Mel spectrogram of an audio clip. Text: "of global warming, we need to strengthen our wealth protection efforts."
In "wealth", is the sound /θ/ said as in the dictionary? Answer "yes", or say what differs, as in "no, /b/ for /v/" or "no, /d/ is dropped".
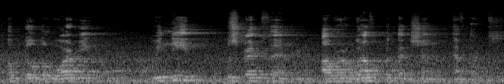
no, /t/ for /θ/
